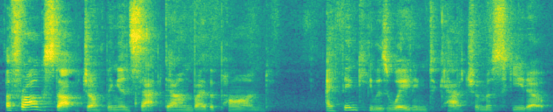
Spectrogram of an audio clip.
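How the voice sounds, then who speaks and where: A woman with a low-pitched voice reads a picture book aloud for young children. Her delivery is expressive storytelling, in a deep female register. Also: normal speed, slight background noise. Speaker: storybook reader.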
